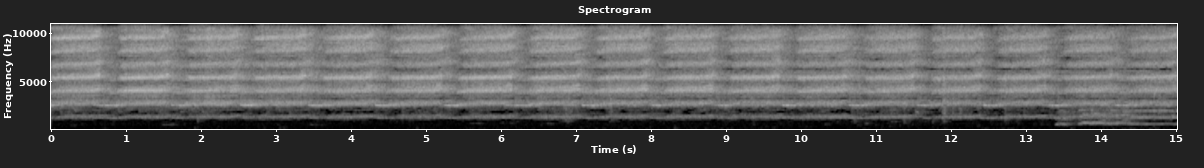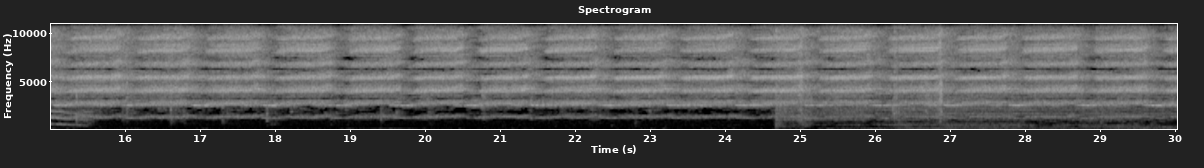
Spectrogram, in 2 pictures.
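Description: A high-pitched insect chorus drones steadily, pulsing about twice a second. A falling whistled call sounds about halfway through, and soft background music comes in near the end.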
